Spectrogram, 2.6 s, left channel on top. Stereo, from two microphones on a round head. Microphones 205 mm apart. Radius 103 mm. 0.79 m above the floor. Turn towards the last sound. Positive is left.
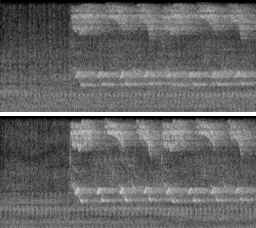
turn(degrees=-30)  # may be behind; listen again after turning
